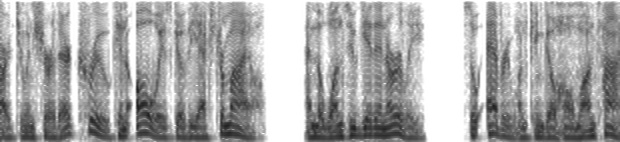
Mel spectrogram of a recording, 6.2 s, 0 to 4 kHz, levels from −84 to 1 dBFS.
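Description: Nothing in the recording stood out as a technical fault on listening.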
